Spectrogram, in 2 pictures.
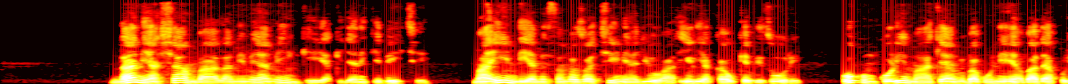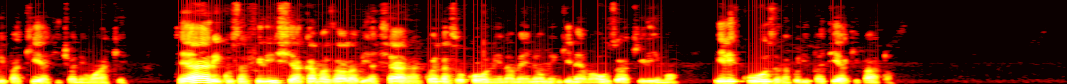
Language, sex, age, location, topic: Swahili, male, 25-35, Dar es Salaam, agriculture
